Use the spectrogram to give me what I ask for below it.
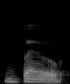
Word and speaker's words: Mbow: You can find me on social media at Nesia, N-E-S-I-A, Bow, M-B-O-W. The M is silent, on Instagram.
